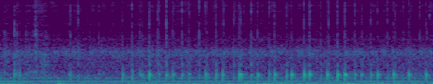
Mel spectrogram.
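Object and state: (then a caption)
Paperback book with glossy cardboard cover. Fingertips and nails tap and scratch the glossy cardboard front cover of a bright pink paperback novel held up in the air. Quick, light, dull taps with a faint scratchy texture come in an irregular patter over a steady low hum.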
